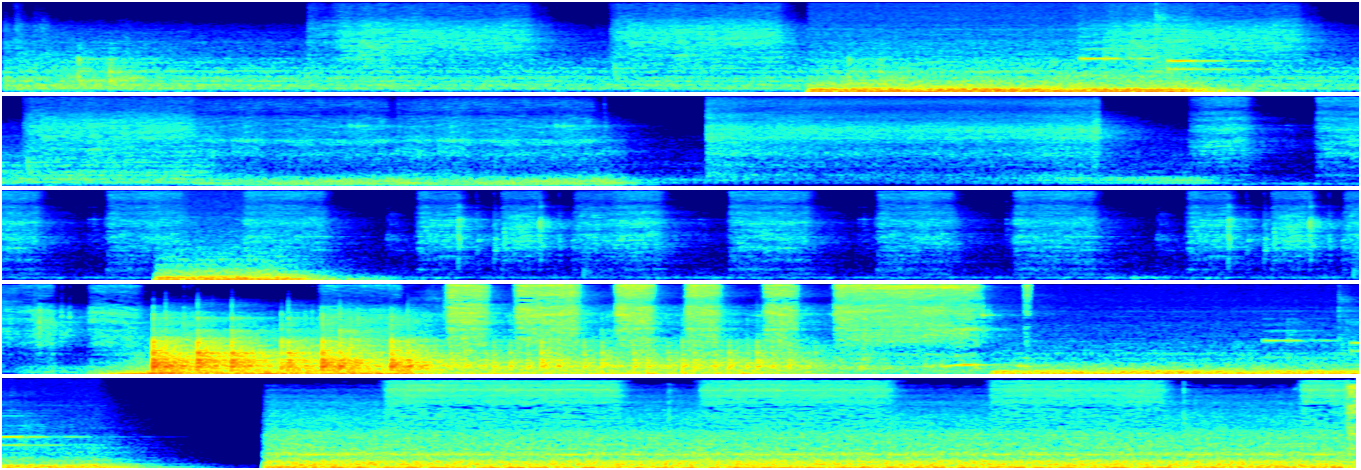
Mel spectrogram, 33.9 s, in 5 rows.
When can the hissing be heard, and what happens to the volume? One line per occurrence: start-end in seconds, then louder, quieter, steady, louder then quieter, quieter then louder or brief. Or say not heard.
0.0-25.5 quieter then louder
28.4-33.8 steady.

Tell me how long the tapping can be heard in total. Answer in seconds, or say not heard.
4 s.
